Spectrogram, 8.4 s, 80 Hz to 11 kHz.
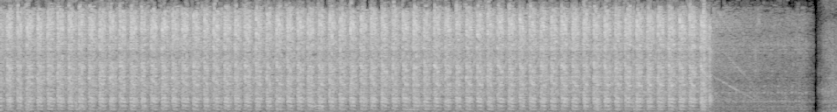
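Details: Nissan R33 Skyline, freshly built forged RB engine, first start: starter churns steadily about three turns a second for seven seconds with no firing; traced to bad spark plugs, and it later started.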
